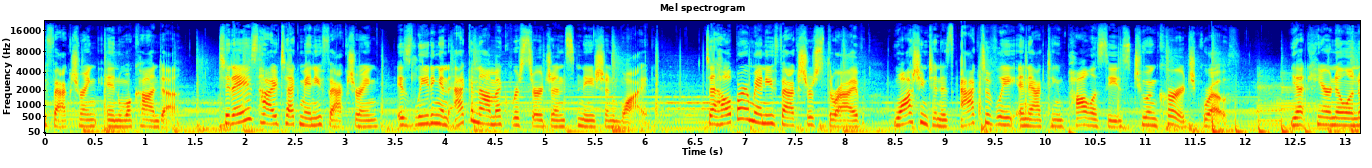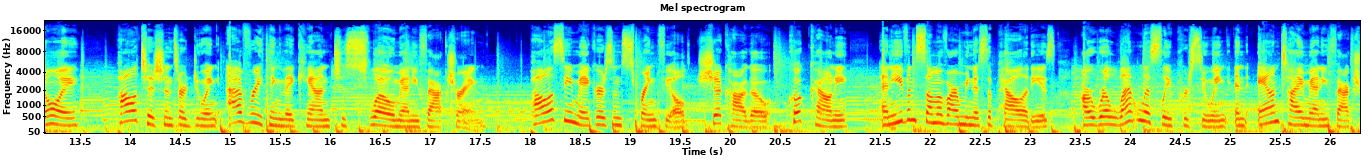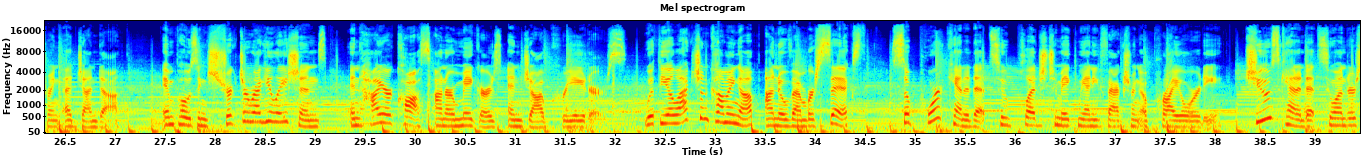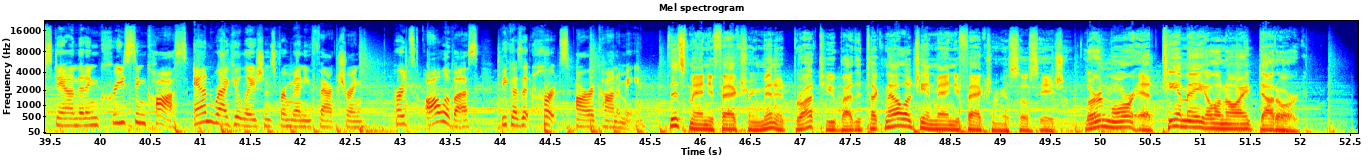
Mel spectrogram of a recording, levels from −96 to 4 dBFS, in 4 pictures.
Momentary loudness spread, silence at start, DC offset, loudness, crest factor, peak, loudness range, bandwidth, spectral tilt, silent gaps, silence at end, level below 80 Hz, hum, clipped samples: 7 LU; 0 s; under 0.1%; -12 LUFS; 12 dB; 0 dBFS; 2 LU; 20 kHz; -4 dB/octave; none; 0.15 s; -28 dBFS; none; under 0.1%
